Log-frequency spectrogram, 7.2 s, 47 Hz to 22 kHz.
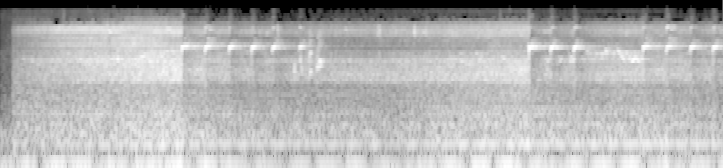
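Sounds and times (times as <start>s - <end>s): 
broad rushing hiss: 0.0s - 5.4s
Red Crossbill Sitka spruce type 10 flight calls: 0.3s - 7.2s.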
